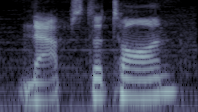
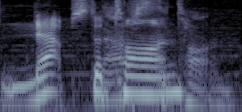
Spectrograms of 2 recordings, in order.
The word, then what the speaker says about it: Napstaton: a uh apology to napstaton who I was mispronouncing the name last week as nap Staton I saw the comments afterwards I apologize King I will try to remember it is napsterton I'm not gonna lie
